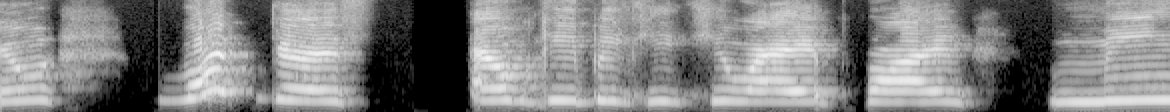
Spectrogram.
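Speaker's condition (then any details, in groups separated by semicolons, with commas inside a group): Cerebral palsy; impaired speech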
